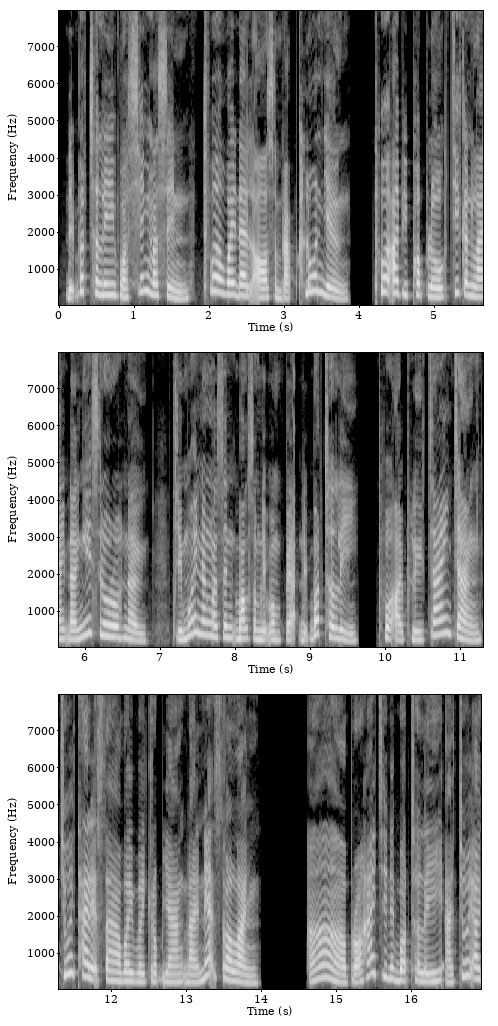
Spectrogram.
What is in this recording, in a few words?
Khmer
